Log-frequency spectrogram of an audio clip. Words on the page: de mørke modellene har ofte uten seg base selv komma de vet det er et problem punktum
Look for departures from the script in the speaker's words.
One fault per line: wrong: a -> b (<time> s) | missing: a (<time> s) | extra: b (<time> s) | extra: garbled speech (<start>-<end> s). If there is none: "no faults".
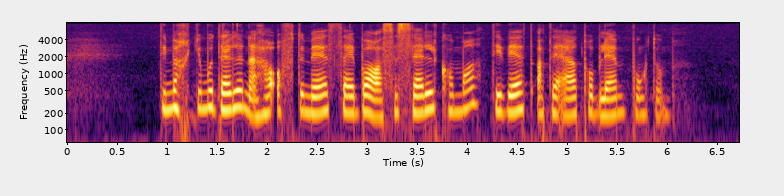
wrong: uten -> med (2.5 s)
extra: at (4.8 s)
